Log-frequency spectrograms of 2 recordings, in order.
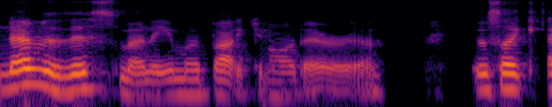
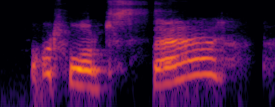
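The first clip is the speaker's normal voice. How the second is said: mock Cockney accent, higher and louder; 10 semitones higher, 5 dB louder than usual. Repeating a posh greeting as a joke, put-on accent sounding Cockney. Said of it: "Whenever I do Australian, I sound like a Cockney".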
